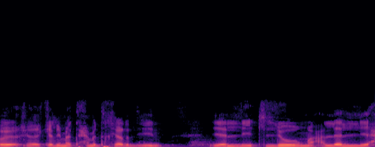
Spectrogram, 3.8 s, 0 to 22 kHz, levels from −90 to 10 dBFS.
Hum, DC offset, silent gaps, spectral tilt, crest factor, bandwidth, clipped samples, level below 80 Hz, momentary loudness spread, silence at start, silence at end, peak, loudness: none; under 0.1%; none; -7 dB/octave; 16 dB; 6.8 kHz; under 0.1%; -46 dBFS; 9 LU; 0 s; 0 s; -14 dBFS; -30 LUFS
